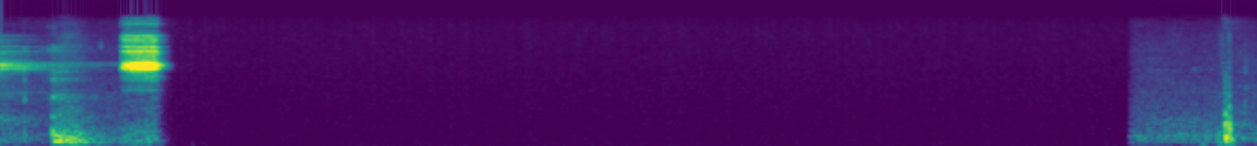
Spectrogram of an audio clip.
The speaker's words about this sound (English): And another answer to prayer is that our alarm system works really well at this church, and it actually will be triggered too easily, not too late.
